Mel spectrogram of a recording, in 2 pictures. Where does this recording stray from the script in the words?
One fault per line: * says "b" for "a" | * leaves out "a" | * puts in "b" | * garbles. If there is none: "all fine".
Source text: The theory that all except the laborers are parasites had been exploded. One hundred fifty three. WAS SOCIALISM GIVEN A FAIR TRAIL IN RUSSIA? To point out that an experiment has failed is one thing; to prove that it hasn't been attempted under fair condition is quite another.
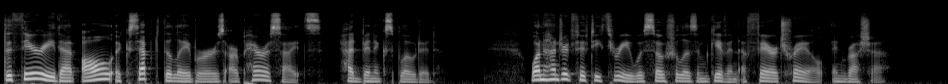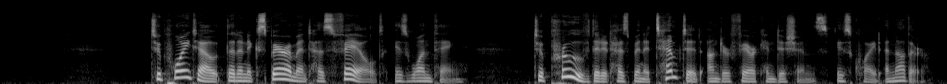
* says "has" for "hasn't"
* says "conditions" for "condition"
